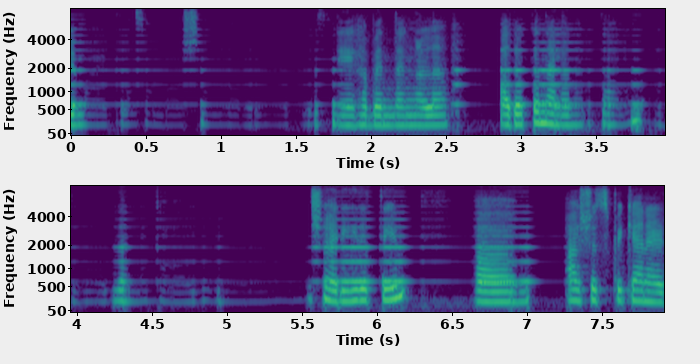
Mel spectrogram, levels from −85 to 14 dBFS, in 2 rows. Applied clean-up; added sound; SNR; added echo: neural mask model RNNoise.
